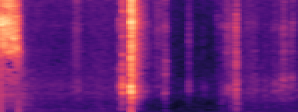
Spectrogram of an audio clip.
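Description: A small handheld pineapple-shaped craft punch snaps through a strip of cardstock with one sharp click about a second in. A faint second click follows near the end.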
